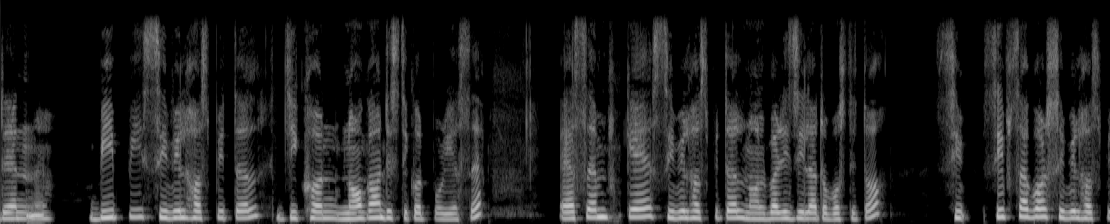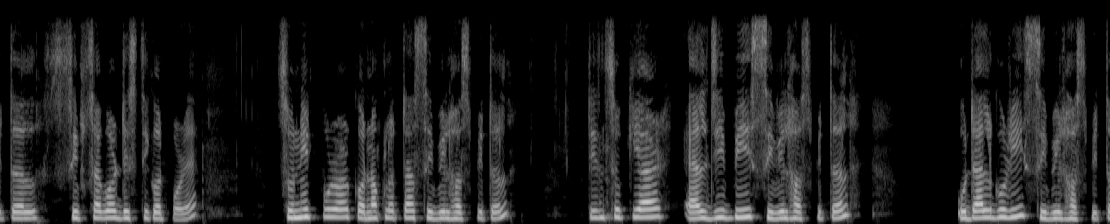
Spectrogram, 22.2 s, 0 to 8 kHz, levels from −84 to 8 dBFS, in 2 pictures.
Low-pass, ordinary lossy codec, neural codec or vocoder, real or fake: 7.2 kHz; none; none; real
